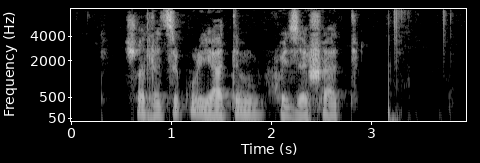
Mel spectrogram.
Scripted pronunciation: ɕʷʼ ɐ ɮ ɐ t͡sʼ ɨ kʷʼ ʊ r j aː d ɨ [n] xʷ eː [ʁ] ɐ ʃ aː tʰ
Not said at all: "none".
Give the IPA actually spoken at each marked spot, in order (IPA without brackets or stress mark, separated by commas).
m, z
